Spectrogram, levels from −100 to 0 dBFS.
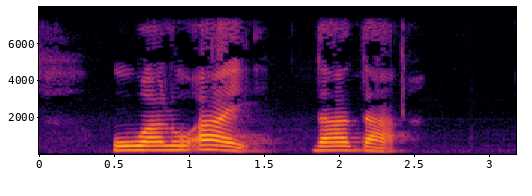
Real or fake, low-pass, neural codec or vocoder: real; 7.2 kHz; none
